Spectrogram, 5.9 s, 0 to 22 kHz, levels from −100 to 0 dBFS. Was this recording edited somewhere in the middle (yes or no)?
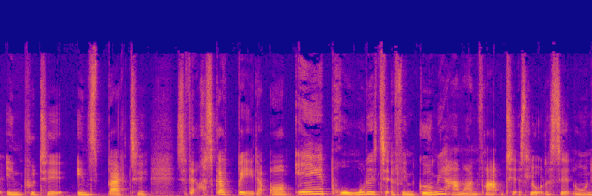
yes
